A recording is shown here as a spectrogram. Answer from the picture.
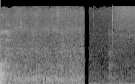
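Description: Faint steady hiss of a running reef aquarium's water flow and pumps, cut off abruptly about a second and a quarter in, after which it is near silent.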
